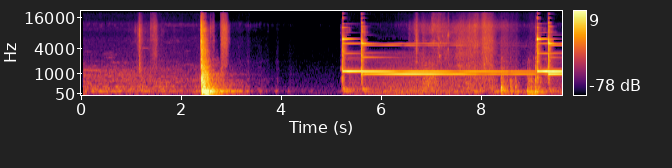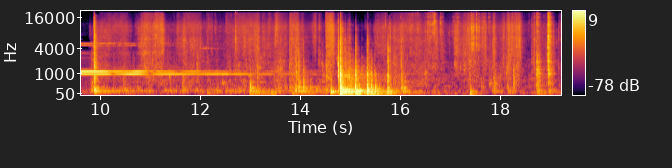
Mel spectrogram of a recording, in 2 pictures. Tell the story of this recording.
I ring the doorbell, walk to the door then open and close the door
